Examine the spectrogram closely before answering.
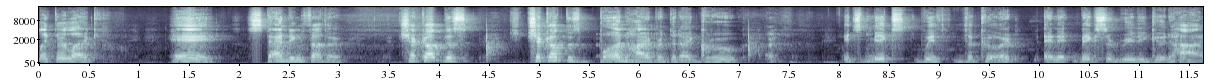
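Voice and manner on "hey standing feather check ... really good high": slow, inaccurate put-on Indian subcontinent accent. Imagining how Native Americans treated weed, in a put-on Indian accent. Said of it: "I think you're doing the wrong Indian accent".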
